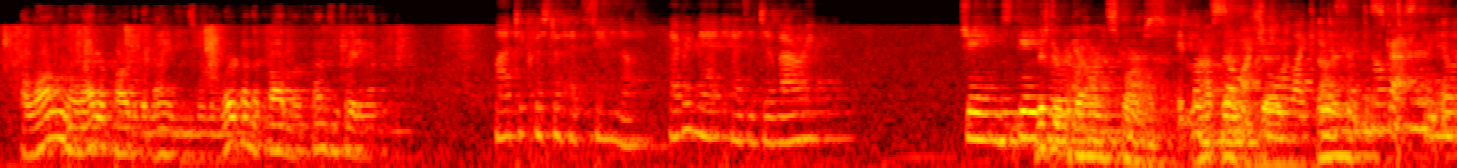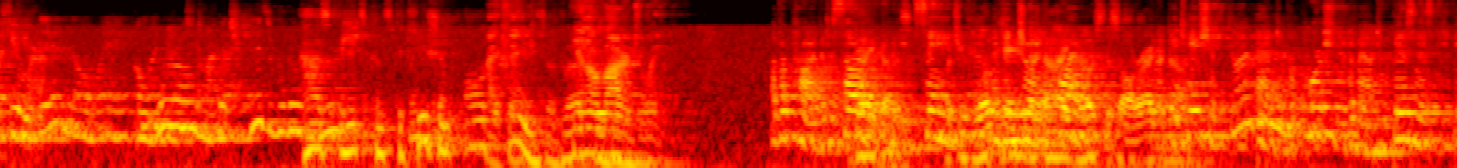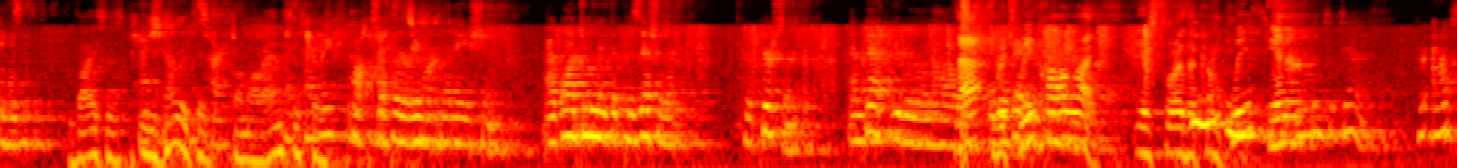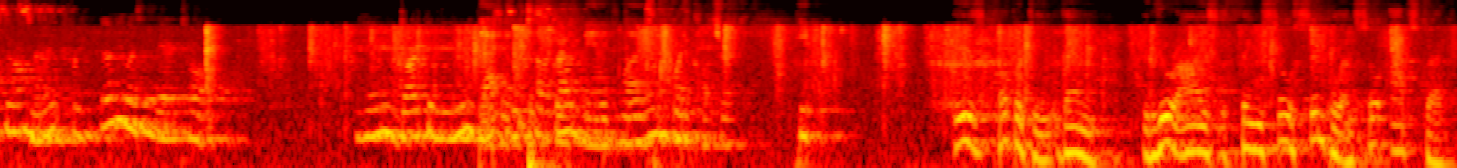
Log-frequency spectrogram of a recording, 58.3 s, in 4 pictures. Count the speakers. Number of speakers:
ten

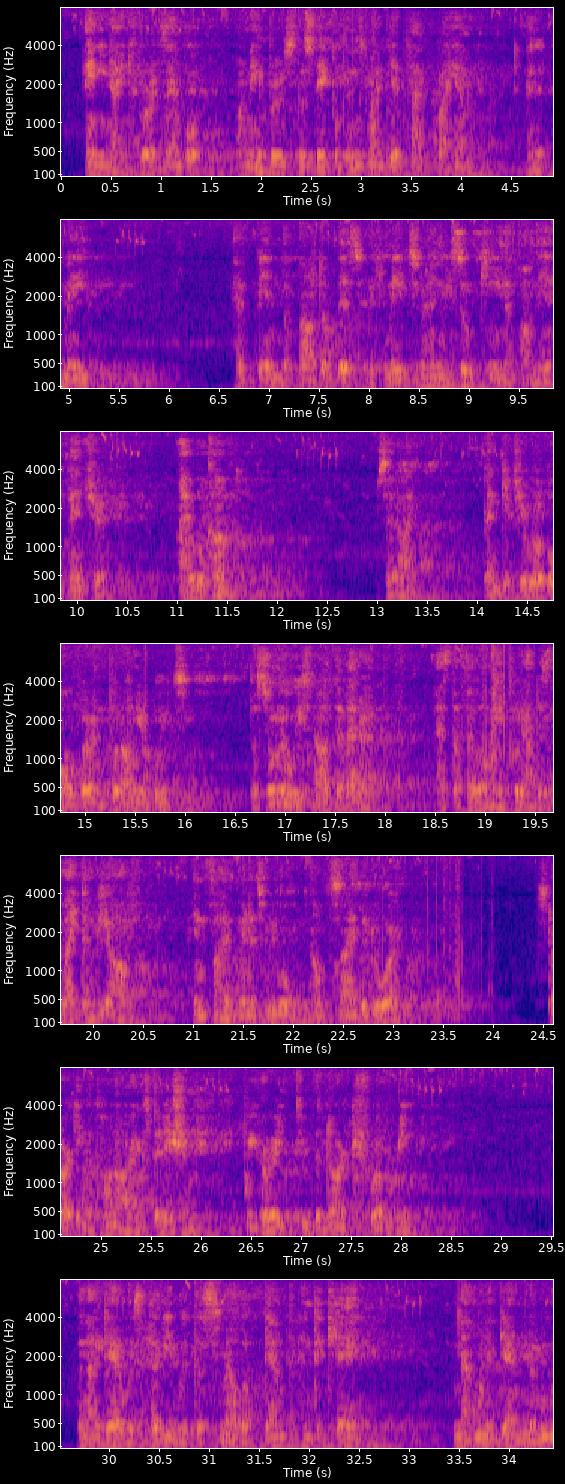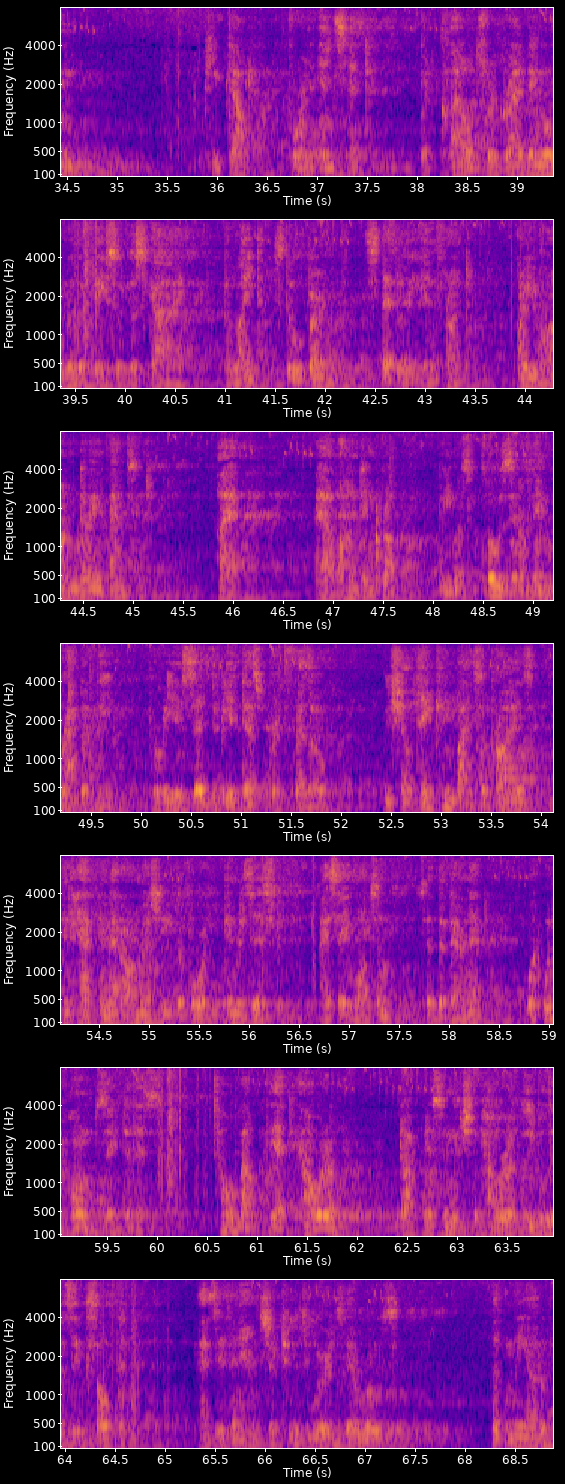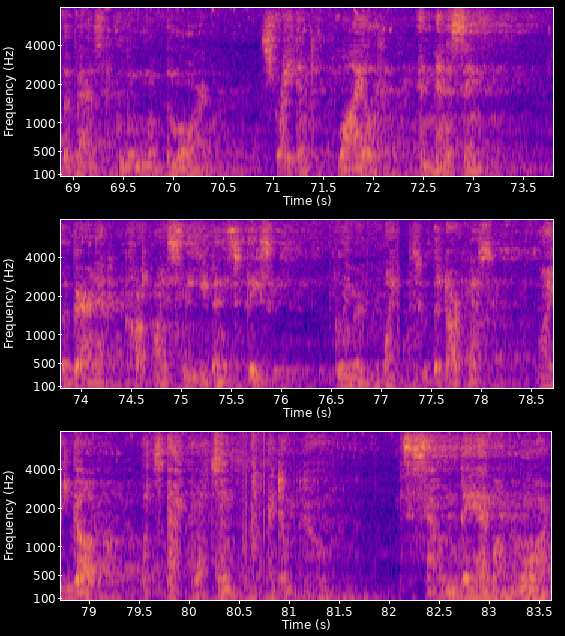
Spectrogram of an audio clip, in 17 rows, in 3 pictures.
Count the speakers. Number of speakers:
one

